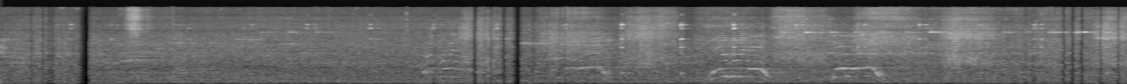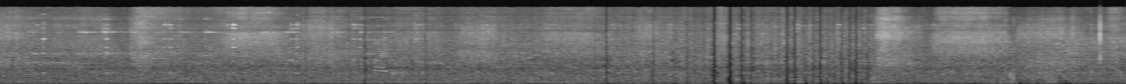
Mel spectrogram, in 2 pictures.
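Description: Steady street noise with scattered distant voices, a few calls or shouts rising and falling in pitch a few seconds in. The sound cuts out for an instant a few times.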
